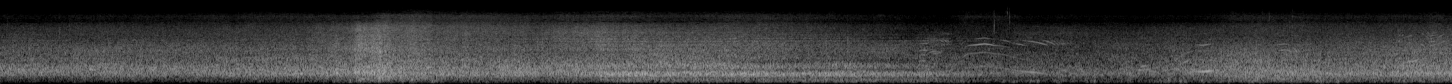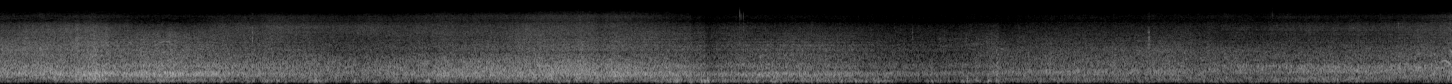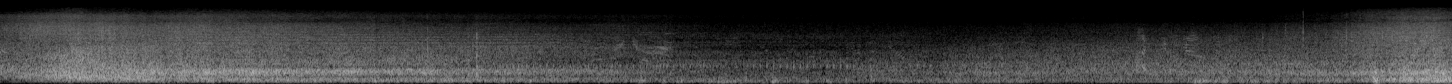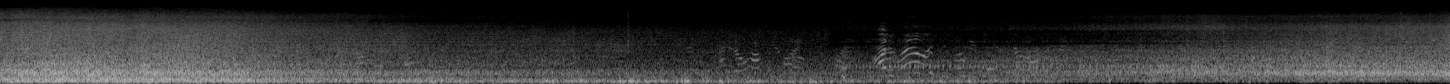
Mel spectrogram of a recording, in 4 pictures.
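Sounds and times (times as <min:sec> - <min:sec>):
big waves crashing: 0:00.0 - 0:58.0
surf washing: 0:00.0 - 0:58.0.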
